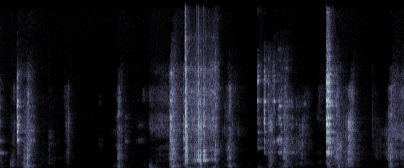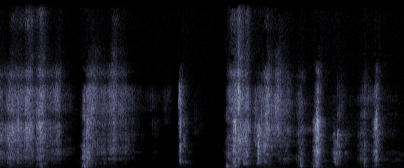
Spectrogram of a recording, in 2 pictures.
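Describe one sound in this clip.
Noodles are slurped loudly up close.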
